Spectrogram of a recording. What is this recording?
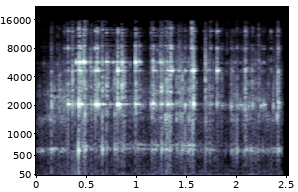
Ice Faling into Glass SFX
Ice cubes falling into a glass.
